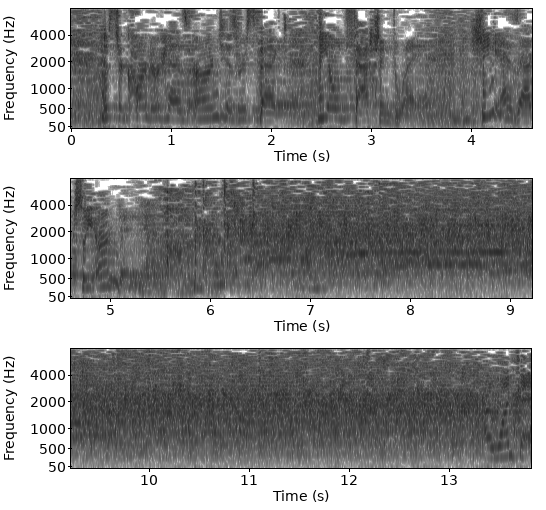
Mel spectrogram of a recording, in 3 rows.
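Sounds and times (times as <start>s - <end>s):
speech: 0.3s - 7.2s, 13.5s - 13.8s
crowd cheering: 5.8s - 13.8s
large audience applause: 5.8s - 13.8s.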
